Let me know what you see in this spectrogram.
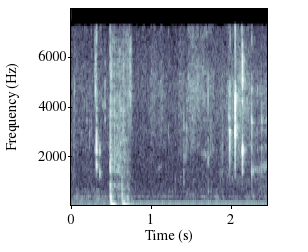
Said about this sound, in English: Take a sip of water here.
